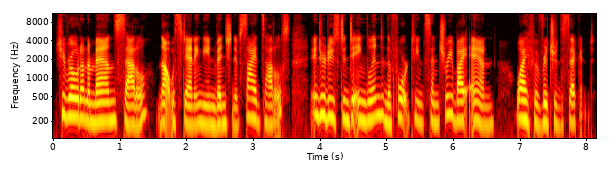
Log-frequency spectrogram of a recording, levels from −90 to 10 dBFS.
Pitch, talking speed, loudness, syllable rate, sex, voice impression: 200 Hz, 190 wpm, -19 LUFS, 6.0 syllables/s, female, very feminine, adult-like, slightly fluent, intellectual, slightly calm, slightly strict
